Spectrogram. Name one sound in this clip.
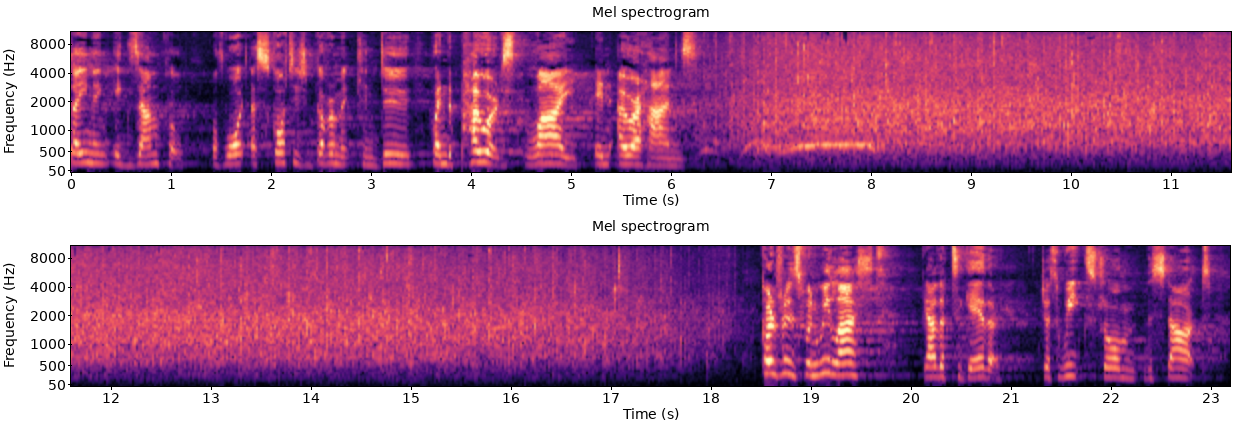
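A middle-aged woman speaks firmly into a microphone in a large echoing hall.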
